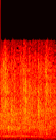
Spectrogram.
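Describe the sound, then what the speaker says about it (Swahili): A church congregation breaks into steady, dense applause, a full crowd clapping together in a brief burst with no voices on top. "Makofi kwa Yesu."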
